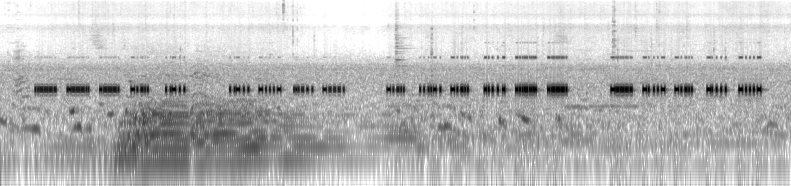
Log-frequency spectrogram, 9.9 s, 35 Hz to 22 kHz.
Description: Hellschreiber (Feld-Hell, 122.5 baud), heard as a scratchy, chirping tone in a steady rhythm, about 1000 Hz, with fading and the noise of a restaurant. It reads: 356KT TN7P KJKVQ6 BWKLN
